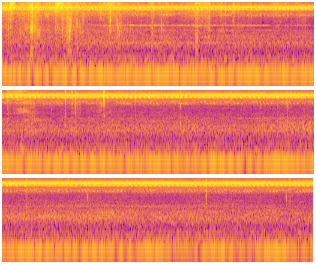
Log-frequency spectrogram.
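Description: A steady, high-pitched chorus of insects, such as crickets, calling in summer grass, over a steady low rumble.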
